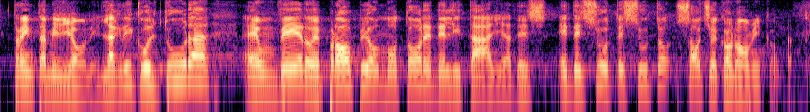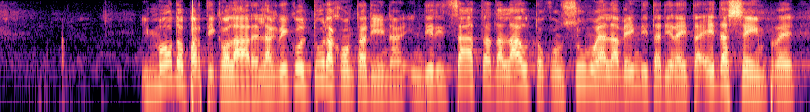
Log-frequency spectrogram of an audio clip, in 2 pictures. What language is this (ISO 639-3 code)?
ita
